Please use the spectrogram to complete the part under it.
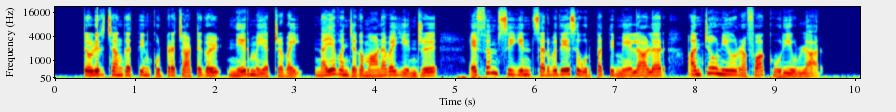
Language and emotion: Tamil, neutral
